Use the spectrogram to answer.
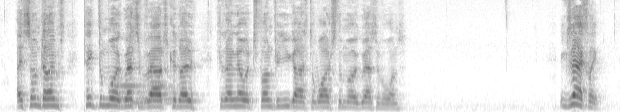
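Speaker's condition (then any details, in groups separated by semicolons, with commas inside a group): Cerebral palsy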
